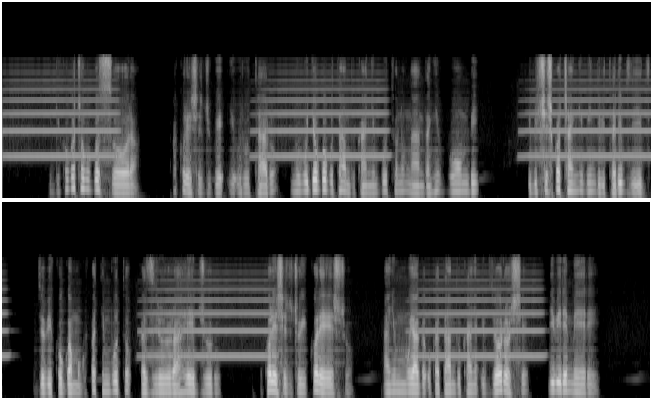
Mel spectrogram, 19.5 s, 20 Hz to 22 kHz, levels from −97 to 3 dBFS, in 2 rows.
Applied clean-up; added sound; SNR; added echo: none; Trumpet; 11 dB; none.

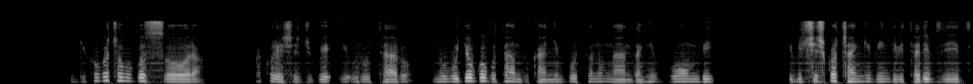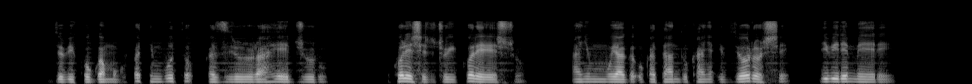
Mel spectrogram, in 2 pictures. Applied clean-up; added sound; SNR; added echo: none; none; none; none.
